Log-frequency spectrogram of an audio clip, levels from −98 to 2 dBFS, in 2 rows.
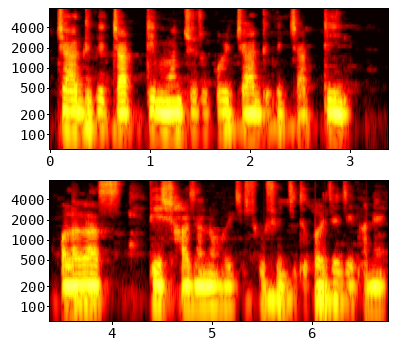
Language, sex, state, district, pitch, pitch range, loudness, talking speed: Bengali, male, West Bengal, Dakshin Dinajpur, 105 Hz, 105-115 Hz, -26 LUFS, 160 wpm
